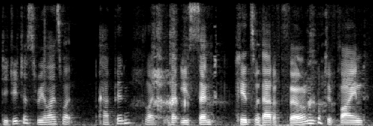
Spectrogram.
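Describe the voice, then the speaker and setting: A man's voice: medium pitch, animated, moderate pace, fairly bright tone. Man telling stories casually, some background noise. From Hong Kong. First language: Cantonese. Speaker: podcast co-host. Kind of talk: casual storytelling chat.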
